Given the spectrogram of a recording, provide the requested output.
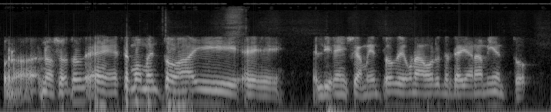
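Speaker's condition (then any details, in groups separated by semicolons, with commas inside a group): No condition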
